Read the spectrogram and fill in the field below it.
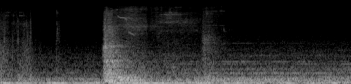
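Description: Elevator doors slide shut with a soft thud.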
